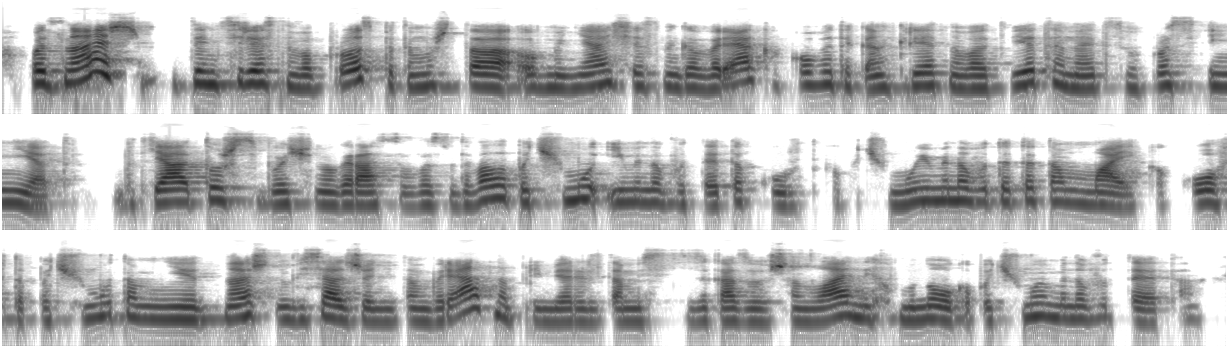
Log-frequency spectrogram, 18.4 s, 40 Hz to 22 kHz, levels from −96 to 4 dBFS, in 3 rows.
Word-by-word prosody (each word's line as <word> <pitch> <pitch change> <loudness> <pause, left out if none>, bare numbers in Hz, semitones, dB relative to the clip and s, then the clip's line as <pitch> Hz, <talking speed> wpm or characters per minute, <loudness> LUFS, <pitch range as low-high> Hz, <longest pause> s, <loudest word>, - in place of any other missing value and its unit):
Вот 230 -1 +7
знаешь, 250 - +10 0.3
это 210 +2 -1
интересный 225 -1 +2
вопрос, 180 +9 +2
потому 195 -1 -5
что 190 -2 +5
у 185 - 0
меня, 185 +4 -1
честно 200 -3 -6
говоря, 180 +7 +2
какого-то 210 -1 -5
конкретного 185 +1 -1
ответа 215 +6 -1
на 175 -2 -1
этот 180 +2 -14
вопрос 200 +3 -7
и 195 - -4
нет. 180 -7 -2 0.2
Вот 180 - -18
я 195 +1 +8
тоже 215 +2 0
собой 190 -5 -5
очень 180 +1 -2
много 170 0 0
раз 165 0 +2
его 155 +2 -7
задавала: 170 +9 0
"Почему 215 +2 -2
именно 195 -2 -5
вот 175 -1 -13
эта 160 +5 -4
куртка, 165 -4 -12
почему 170 +2 -7
именно 215 +1 0
вот 200 0 -7
эта 200 +2 -4
там 200 -2 -5
майка, 170 -4 -1
кофта, 190 +1 -3
почему 185 +6 -6
там 195 -4 -4
не, 185 -1 +1
знаешь, 205 +3 +1
висят 185 +1 +1
же 170 - +1
они 160 0 -6
там 170 0 -6
в - - -8
ряд, 280 - +3
например, 165 -6 -5
или 160 - -9
там 165 0 -5
если 170 +1 -11
ты 160 - -17
заказываешь 165 -1 0
онлайн, 180 +6 +3
их 190 - -11
много. 175 -2 -1
Почему 170 +7 -6
именно 190 -3 -4
вот 195 +2 -14
эта?" 155 +3 -6
190 Hz, 205 wpm, -24 LUFS, 170-205 Hz, 0.3 s, знаешь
